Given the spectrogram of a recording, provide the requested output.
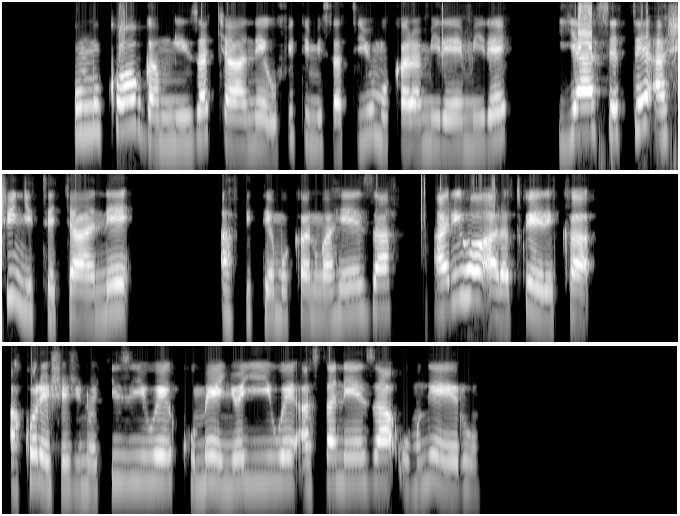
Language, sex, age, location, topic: Kinyarwanda, female, 18-24, Huye, health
